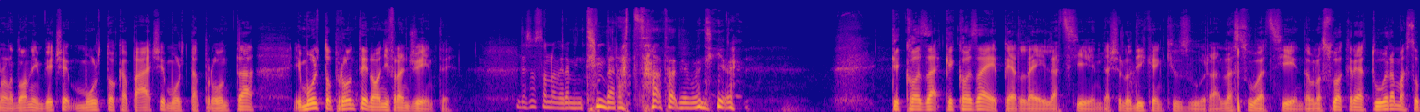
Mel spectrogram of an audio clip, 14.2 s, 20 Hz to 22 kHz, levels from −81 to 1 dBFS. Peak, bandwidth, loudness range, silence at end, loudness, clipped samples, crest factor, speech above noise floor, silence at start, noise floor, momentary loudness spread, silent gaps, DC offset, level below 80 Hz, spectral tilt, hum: -2 dBFS; 16 kHz; 3 LU; 0 s; -24 LUFS; under 0.1%; 22 dB; 31 dB; 0 s; -55 dBFS; 11 LU; none; under 0.1%; -48 dBFS; -6 dB/octave; none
